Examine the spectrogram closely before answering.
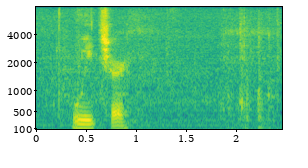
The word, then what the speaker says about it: Weecher: Weecher. Like creature, but spelled with a W.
